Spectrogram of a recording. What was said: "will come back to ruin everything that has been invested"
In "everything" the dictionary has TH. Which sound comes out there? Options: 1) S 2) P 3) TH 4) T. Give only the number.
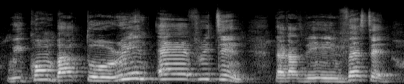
4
